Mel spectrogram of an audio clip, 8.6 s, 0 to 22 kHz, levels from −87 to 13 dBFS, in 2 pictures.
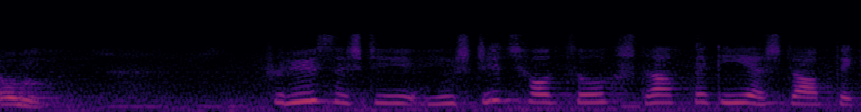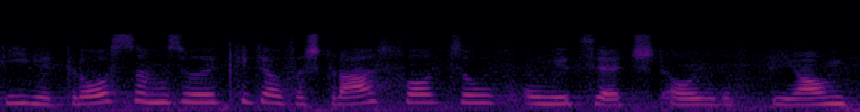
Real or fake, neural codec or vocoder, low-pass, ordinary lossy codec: fake; codec, 16 kHz, 0.5 kbps, FunCodec, trained on Chinese and English, 25 frames a second; 7.2 kHz; none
